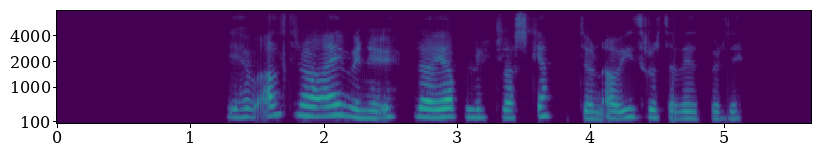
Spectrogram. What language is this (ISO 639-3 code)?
isl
